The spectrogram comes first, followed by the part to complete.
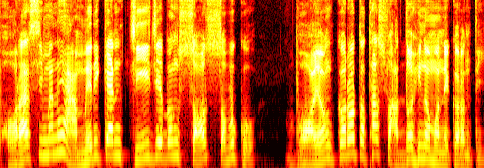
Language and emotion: Odia, disgusted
